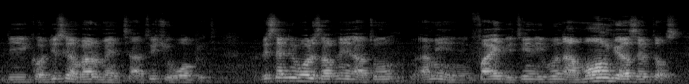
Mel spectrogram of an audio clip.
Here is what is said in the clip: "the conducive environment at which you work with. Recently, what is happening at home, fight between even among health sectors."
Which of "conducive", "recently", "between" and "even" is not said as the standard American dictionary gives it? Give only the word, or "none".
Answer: conducive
